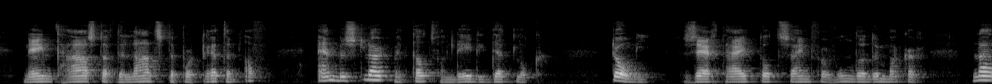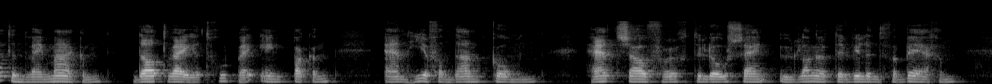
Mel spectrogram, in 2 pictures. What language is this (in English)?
Dutch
